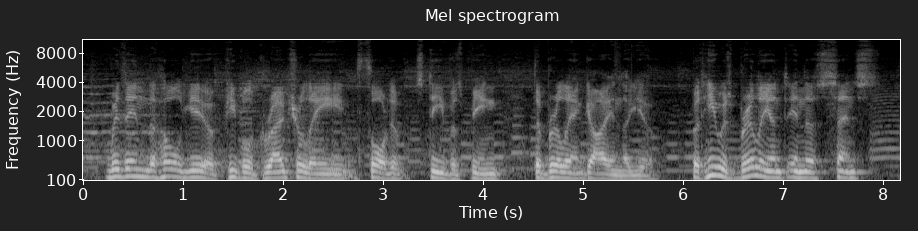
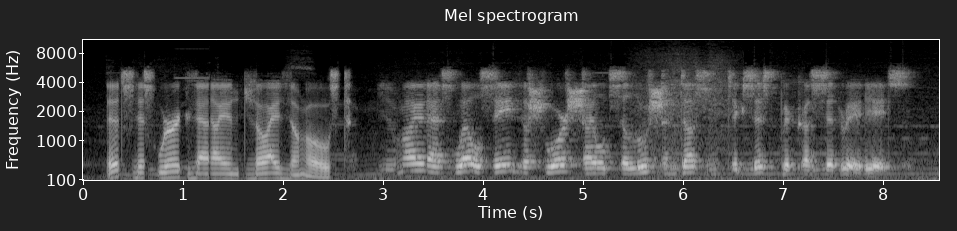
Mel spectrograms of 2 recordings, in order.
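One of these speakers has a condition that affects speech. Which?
The second: amyotrophic lateral sclerosis, electronic voice; diagnosed about age 20, tracheotomy with ventilator; fully dependent, decades since diagnosis, progression slowed; cannot talk since tracheotomy, communicates by cheek muscle twitch, speaking through a speech-generating device.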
